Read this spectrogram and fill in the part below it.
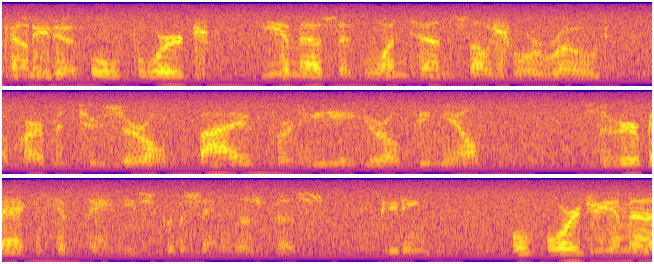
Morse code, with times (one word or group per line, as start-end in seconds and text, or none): none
